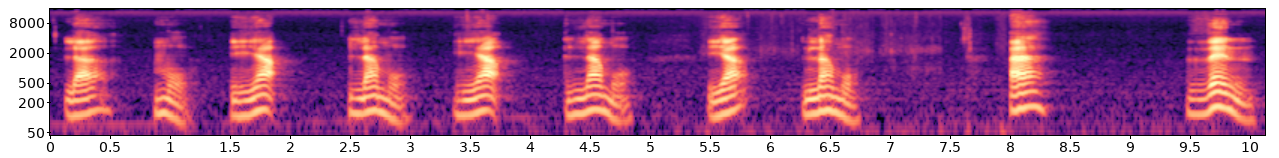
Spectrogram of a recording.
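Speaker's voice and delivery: very slow, drawn-out teaching read; slow syllable reading. Shown as a demonstration. Teacher slowly sounds out the word for pupils. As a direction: spell it out slowly for learners. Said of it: "یا رو میچسبونیم به عین".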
